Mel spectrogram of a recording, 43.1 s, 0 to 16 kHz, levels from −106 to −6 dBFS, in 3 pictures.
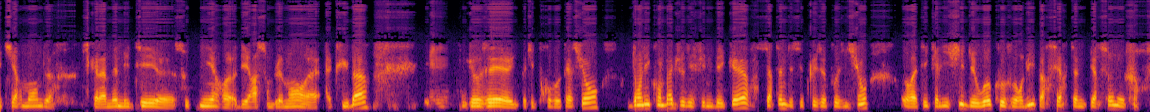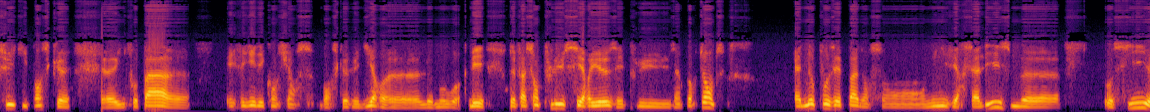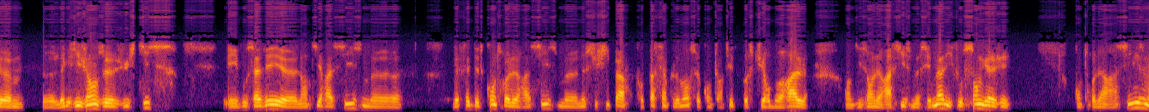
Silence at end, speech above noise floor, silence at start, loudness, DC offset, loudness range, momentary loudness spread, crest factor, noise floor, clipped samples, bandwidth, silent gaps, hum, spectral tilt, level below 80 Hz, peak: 0 s; 48 dB; 0 s; -25 LUFS; under 0.1%; 3 LU; 13 LU; 18 dB; -72 dBFS; under 0.1%; 16 kHz; none; none; -6.5 dB/octave; -72 dBFS; -8 dBFS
